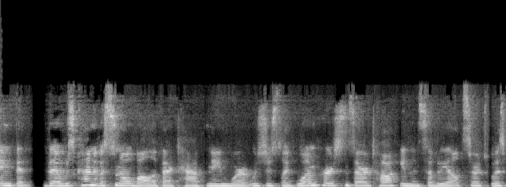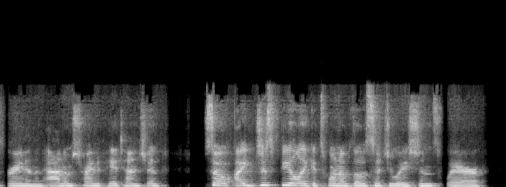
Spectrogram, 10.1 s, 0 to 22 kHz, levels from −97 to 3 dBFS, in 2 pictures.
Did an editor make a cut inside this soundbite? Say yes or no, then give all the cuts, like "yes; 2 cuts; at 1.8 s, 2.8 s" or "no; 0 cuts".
no; 0 cuts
